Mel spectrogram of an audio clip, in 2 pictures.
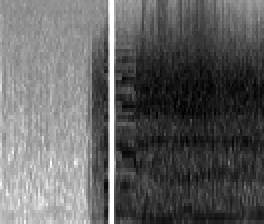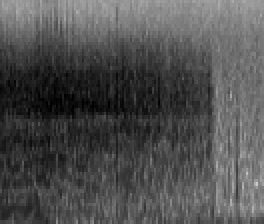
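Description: A jeep engine revs as the jeep drives along a dirt road.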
